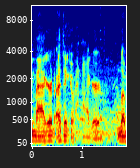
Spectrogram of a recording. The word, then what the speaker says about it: Maggard: Maggard every time you say magard I think of haggard let me so they run into pronounced magard in the book funny magard so they run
